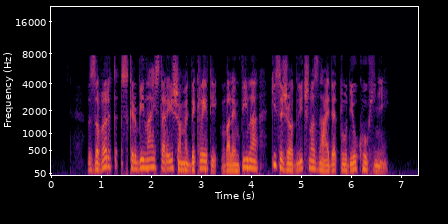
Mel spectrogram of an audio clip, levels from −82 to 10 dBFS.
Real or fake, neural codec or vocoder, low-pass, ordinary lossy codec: fake; codec, 24 kHz, 1 kbps, SNAC; 10.8 kHz; AAC, 24 kbps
